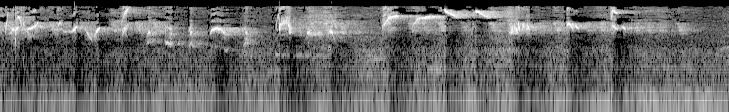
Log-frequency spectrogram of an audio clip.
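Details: Masteran tutor recording of greater green leafbird song: clear whistled phrases and quick sweeping notes in a continuous, varied stream over a persistent low rumble.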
